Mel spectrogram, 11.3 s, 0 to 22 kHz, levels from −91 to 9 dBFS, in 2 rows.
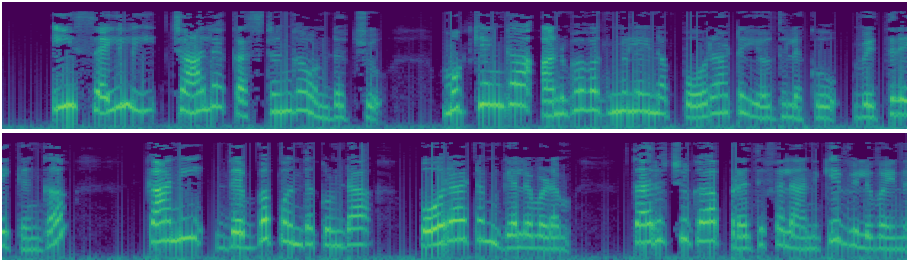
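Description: Throughout, the speech carries a robotic buzz at 50 Hz: planar audio read as interleaved, so each 20 ms block plays twice at double speed, left then right.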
